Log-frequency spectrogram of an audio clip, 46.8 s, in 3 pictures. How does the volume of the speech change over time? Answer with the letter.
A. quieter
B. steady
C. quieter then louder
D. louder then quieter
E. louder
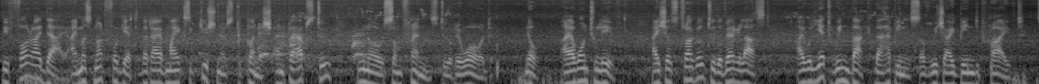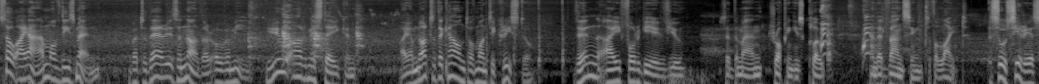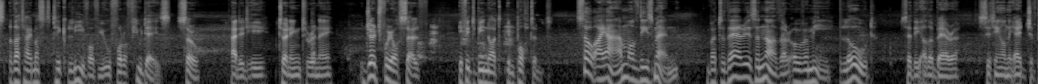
B.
